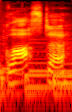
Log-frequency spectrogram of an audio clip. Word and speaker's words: Gloucester: She said not to pronounce the R and Glouester. It's like Glousta.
